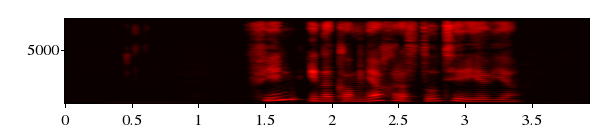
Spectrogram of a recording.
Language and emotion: Russian, positive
